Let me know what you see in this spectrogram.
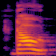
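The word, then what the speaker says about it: doubt: উচ্চারণ অর্থ বি ও MB bomb bomb ইয়াতে উচ্চারণ দেওয়া আছে বোম মানে বোমা টিট বিট উজ্জ্ব হব ডি ও ইউ বি ডি ডাউট ডাউট ডাউট এর মানে হবে সন্দেহ কম কম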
